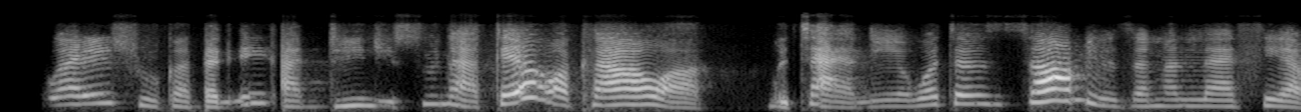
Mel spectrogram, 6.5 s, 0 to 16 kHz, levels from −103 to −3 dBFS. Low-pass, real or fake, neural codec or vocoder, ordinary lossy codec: 7.2 kHz; fake; codec, 16 kHz, 0.5 kbps, X-Codec, HuBERT features, trained on general audio; Opus, 32 kbps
